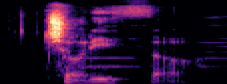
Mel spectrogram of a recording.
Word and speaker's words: chorizo: web sobre show no chavales esto se dice chorizo claro hombre un chorizo venga a viva españa' hasta luego hola chavales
